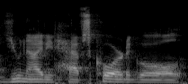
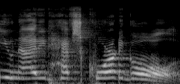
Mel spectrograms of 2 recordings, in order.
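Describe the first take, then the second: First: It is said in an annoyed, upset tone. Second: It is said in a thrilled, excited tone. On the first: The speaker does not support the team and is unhappy. "you are pissed off, you're upset" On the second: The speaker supports the team and is delighted. "much more excited"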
